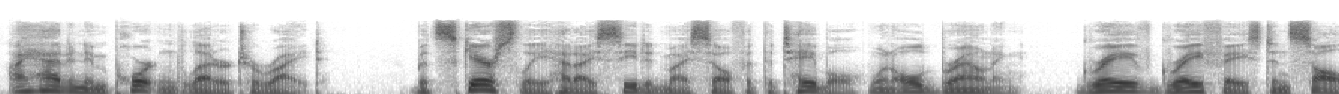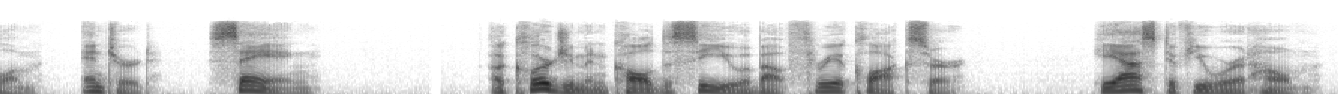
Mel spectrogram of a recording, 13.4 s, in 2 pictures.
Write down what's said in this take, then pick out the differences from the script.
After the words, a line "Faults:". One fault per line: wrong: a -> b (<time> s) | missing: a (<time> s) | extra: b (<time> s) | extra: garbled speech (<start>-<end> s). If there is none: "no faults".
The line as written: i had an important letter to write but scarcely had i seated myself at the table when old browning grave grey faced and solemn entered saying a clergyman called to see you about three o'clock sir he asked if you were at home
i had an important letter to write but scarcely had i seated myself at the table when old browning grave grey faced and solemn entered saying a clergyman called to see you about three o'clock sir he asked if you were at home
Faults:
no faults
